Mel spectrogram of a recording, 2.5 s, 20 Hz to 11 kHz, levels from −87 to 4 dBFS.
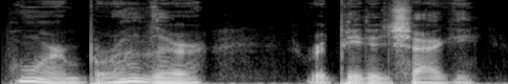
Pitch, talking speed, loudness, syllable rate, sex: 95 Hz, 95 wpm, -16 LUFS, 4.3 syllables/s, male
